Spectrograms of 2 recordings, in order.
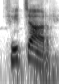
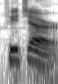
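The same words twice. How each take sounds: First: The final r is a Bengali tapped r. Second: The final r is a light flapped sound. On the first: "বাঙালিদের মতো উচ্চারণ করেন" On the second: "ডয় শূন্য র এর মতো উচ্চারণ করে"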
